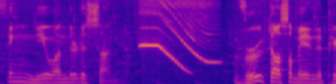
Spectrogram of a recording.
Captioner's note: slide whistle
